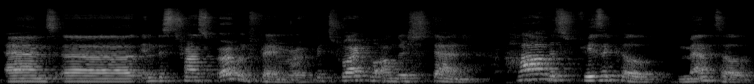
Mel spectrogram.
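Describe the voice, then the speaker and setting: A man with a non-native English accent giving a conference presentation as a researcher, in a halting manner. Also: medium pitch, a bit bright. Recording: echoey room, distant mic, noisy.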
